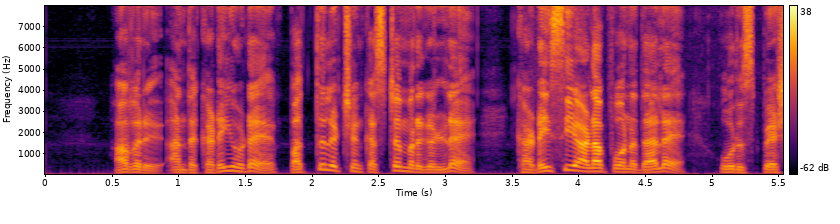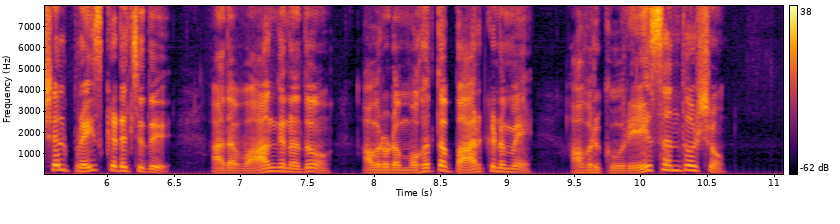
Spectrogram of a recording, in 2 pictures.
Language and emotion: Tamil, happy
